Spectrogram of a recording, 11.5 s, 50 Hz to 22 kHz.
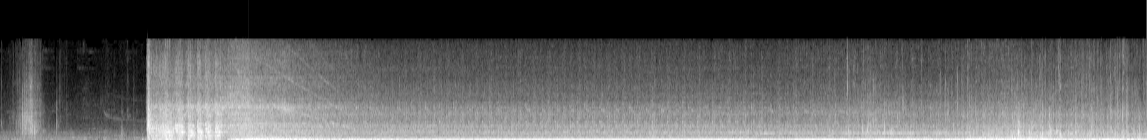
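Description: Ford F-150 pickup's engine cranked by the starter, catching after under a second and settling into a steady idle; near the end the engine note rises and falls briefly.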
